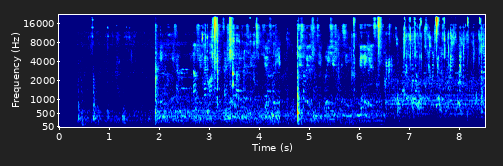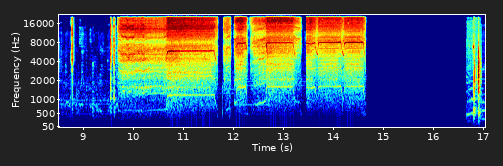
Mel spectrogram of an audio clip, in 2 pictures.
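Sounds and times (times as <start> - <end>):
electric drill whining: 9.6 - 14.7.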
